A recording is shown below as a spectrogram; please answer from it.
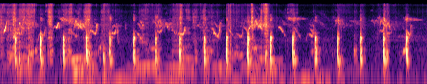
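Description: Grey francolin chicks feeding and calling, a rapid, irregular run of short sharp clucks and pecks, several a second, with a few brief chirps.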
